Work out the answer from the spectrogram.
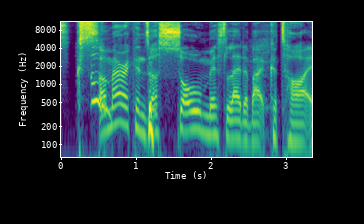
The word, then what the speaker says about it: Qatar: Americans are so misled about Qatar. It's insane. First of all, they pronounce it as cutter.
